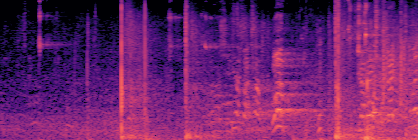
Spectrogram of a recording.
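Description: A volleyball bounced on the hard court floor by the server before the serve, a few sharp slaps spaced a second or more apart, with a final hit about five seconds in as the ball is served. Faint voices sound behind it.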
